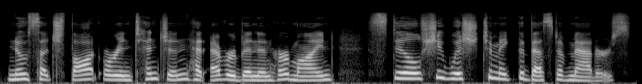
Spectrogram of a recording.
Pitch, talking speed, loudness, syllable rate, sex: 220 Hz, 185 wpm, -16 LUFS, 4.1 syllables/s, female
